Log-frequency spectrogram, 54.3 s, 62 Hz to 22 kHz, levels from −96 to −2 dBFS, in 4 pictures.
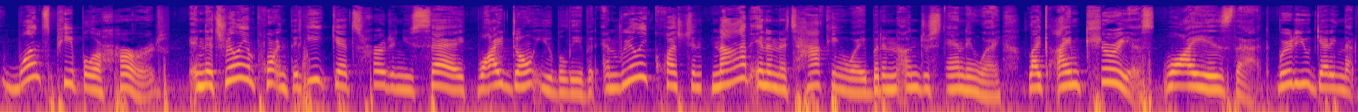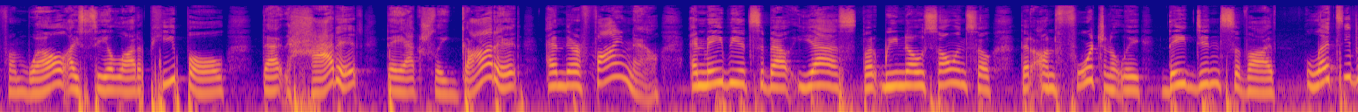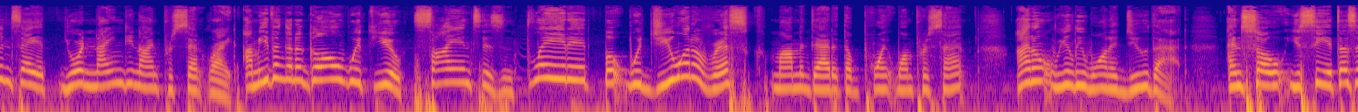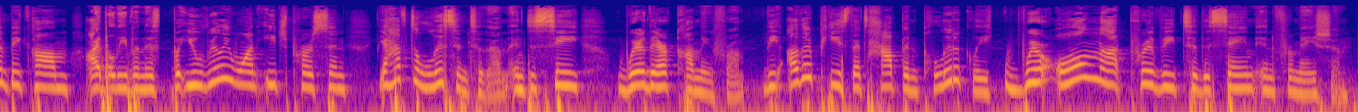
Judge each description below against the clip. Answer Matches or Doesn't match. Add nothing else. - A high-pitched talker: Matches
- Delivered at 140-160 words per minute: Doesn't match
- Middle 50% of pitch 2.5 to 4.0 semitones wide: Doesn't match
